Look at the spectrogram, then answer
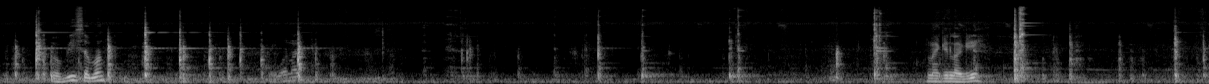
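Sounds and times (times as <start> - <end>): hand tools knocking on metal: 0.0 - 3.4, 4.5 - 7.7.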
